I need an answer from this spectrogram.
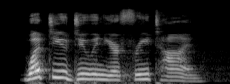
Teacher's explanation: my voice goes down at the end of the question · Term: falling intonation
